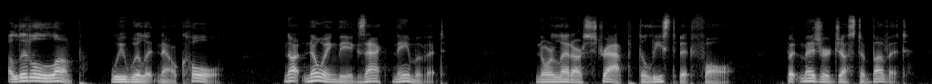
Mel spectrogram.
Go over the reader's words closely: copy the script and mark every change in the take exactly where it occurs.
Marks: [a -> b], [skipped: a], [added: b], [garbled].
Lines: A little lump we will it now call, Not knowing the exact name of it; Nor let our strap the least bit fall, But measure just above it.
A little lump we will it now [call, -> coal] Not knowing the exact name of it; Nor let our strap the least bit fall, But measure just above it.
